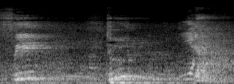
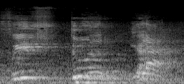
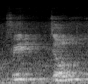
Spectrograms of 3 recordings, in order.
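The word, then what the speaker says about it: فِي الدُّنْيَا: Rabbana atina, ketika berbicara dunia itu kita disuruh membacanya dengan idhar. Idhar itu artinya apa? Jelas. Fit dunya. Ini menunjukkan apa? Urusan dunia itu harus jelas. Makanya kamu kerja di Hong Kong sebagai kunyan atau sebagai apapun, itu gajimu juga diperjelas dari awal. Makanya membacanya idhar. Fit dunya. Bukan idgham fit dong.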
